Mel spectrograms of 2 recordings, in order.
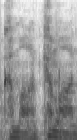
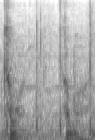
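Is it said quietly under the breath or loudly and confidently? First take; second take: confident; under breath. First: It is said high and out loud with confidence. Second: It is muttered low and quietly under the breath. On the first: "instead of saying it high. And with confidence" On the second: "I'm saying under my breath"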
